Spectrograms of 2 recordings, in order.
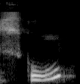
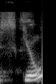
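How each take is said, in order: First: The vowel is a long 'oo' sound. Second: The vowel sounds like a short 'i'. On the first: "instead of saying school" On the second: "Queenslanders sometimes have a thing with their double O's ... they'll say skill"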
